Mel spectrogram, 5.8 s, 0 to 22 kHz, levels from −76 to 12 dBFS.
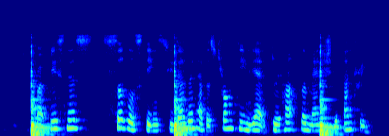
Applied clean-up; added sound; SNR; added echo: classical method log-MMSE.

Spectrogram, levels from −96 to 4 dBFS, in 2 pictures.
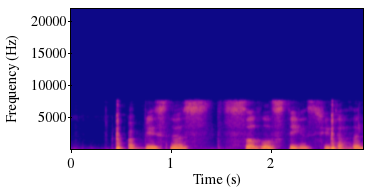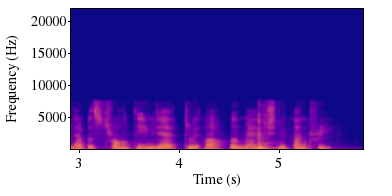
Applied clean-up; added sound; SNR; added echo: neural mask model RNNoise.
